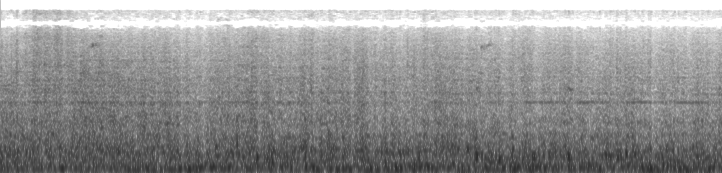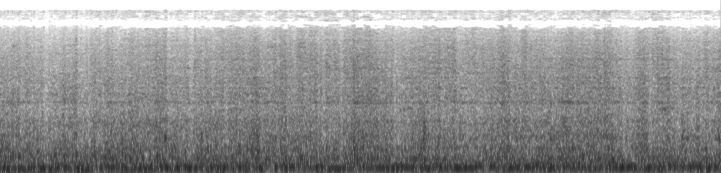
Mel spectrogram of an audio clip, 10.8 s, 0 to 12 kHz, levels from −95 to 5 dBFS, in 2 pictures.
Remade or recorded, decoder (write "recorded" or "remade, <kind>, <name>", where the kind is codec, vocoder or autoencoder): remade, vocoder, BigVGAN v2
